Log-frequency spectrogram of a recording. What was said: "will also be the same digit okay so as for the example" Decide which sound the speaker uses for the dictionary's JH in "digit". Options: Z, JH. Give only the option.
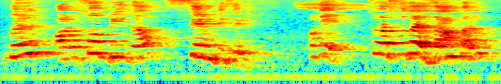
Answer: Z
